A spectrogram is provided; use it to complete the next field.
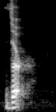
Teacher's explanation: R reduces and we lose it. It has the same sounds as the reduced there, so it blends in.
